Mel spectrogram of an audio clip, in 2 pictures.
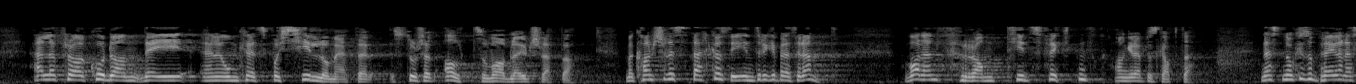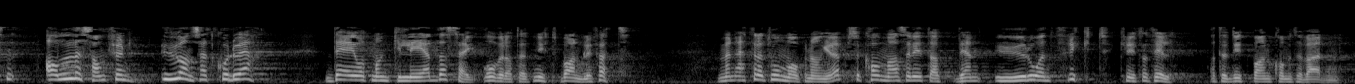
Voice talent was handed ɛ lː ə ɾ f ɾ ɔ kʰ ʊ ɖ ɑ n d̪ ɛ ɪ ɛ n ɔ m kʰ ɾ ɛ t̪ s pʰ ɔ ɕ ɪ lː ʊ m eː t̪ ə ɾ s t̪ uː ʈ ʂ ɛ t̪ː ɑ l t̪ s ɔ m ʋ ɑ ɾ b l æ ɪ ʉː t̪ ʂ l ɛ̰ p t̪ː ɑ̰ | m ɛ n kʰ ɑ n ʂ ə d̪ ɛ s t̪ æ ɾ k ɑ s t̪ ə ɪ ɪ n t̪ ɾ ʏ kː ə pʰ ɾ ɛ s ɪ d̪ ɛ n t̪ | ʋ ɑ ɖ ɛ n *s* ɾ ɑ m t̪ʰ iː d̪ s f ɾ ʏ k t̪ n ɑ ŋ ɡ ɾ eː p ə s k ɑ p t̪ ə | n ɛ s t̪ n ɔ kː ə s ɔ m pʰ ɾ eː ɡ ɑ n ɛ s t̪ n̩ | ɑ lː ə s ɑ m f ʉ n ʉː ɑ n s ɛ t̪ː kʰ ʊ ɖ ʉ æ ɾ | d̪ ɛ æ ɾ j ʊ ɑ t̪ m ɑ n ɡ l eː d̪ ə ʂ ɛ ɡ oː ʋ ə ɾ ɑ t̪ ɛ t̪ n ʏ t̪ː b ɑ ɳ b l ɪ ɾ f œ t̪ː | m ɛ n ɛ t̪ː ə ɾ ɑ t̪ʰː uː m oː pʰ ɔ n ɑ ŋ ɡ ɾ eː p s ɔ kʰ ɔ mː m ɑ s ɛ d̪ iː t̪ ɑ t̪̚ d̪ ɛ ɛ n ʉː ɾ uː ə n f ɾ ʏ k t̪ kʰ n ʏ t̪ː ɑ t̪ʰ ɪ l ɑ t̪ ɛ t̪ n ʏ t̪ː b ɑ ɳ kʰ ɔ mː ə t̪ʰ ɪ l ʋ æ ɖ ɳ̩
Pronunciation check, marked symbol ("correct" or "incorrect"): incorrect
